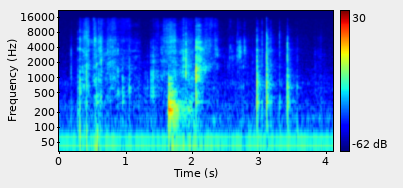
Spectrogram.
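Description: Pages of a glossy printed album booklet being turned by hand: a run of paper rustling and crinkling, loudest about halfway through, with a couple of short sharp crackles near the end.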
